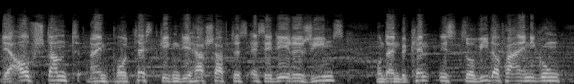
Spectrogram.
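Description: A man's voice: on the high side, moderate pace, over music. Solemn man narrating an old newsreel. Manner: solemn, dramatic announcing. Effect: old newsreel recording.

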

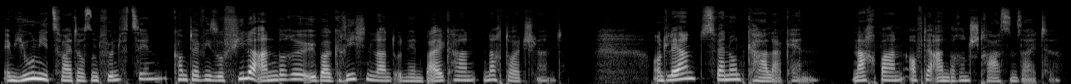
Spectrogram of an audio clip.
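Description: A woman's voice: medium pitch, moderate pace, darkish tone, no echo, clean studio sound. A woman narrating a radio documentary in a pointed, descriptive scripted manner.

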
